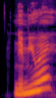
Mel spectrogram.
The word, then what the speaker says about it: Nimue: Nimue? – Thank you.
